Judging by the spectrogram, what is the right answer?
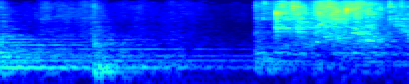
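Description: Tap water runs into a newly installed utility sink during a leak test, a soft trickle at first, then a louder, brighter gush of flowing water for the last second.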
